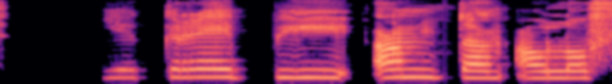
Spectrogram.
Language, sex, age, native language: Icelandic, male, 10, Icelandic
